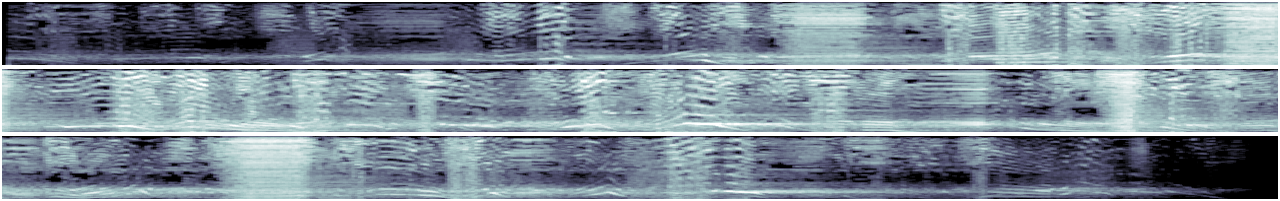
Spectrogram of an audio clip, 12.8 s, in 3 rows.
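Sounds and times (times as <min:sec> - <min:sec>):
alien robot communication: 0:02.0 - 0:11.2.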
